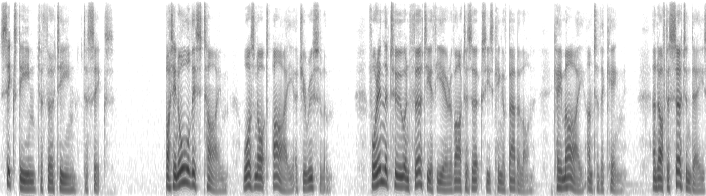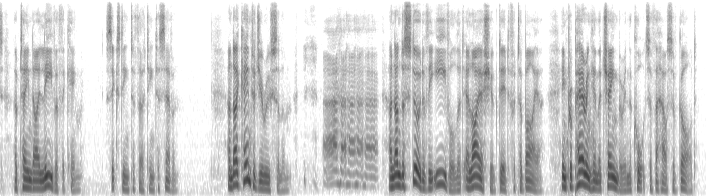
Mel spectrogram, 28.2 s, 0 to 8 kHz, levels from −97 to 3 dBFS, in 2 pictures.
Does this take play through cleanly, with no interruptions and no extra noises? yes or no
no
